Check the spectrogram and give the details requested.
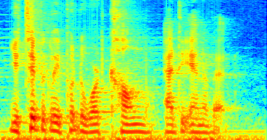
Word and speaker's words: không: And this last word, không, is pronounced again, không.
